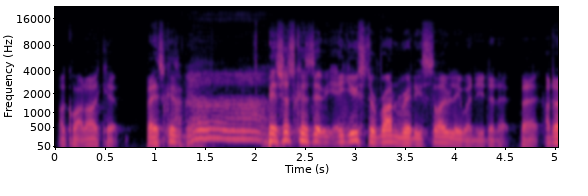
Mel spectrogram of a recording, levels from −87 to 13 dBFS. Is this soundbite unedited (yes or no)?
yes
